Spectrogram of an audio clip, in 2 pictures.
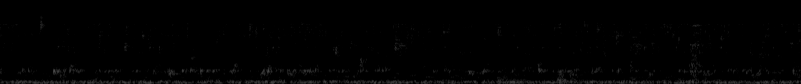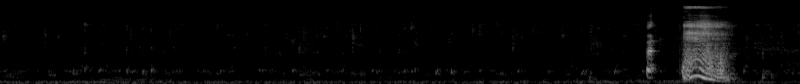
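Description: A woman sneezes once near the end: a quick sharp catch, then a louder burst whose pitch falls.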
